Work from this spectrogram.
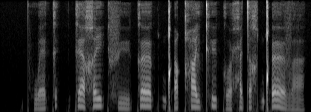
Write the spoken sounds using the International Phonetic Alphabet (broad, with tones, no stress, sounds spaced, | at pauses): pʰ w ɛ˩˥ k | k ɛ˥˩ χ iː˥ k f yː˩ k œː˥ k ǃʼ ə˧ qʰ ɛ˧ lʲ kʰ y˥˩ k o˩ ħ i˧ t ə˧ χ ǃʼ œː˥˩ v a˩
